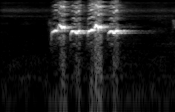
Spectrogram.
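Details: Sooty-headed bulbul delivering one brisk phrase of four bubbly, rolling notes in under a second, loud and clean with nothing else audible.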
